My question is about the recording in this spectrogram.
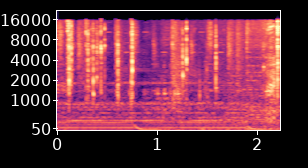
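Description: Background music with steady held tones, over light scattered clicks and taps from hands handling and moving the joints of a collectible action figure.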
